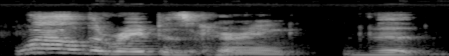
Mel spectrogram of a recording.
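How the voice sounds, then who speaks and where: A man's voice: a little high, huge pitch swings, normal speed, lo-fi sound. A man co-hosting a podcast in casual chat, adding dry, sarcastic quips. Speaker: podcast co-host.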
